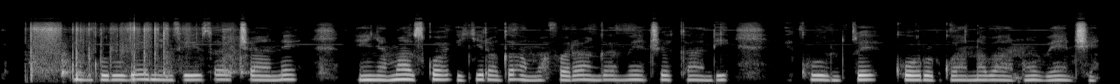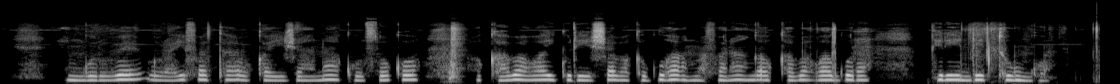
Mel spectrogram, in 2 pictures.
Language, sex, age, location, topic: Kinyarwanda, female, 25-35, Musanze, agriculture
